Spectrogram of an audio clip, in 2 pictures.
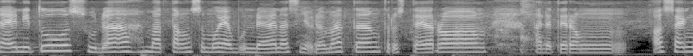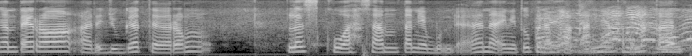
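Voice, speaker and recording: The voice moves at a fairly slow pace in a monotone, flat delivery with very even loudness. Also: woman, fairly high pitch for a woman. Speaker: mother. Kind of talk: casual day-in-my-life vlog narration.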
